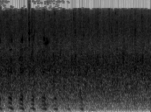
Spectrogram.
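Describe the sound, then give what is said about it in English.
Applause for a young intern, a steady wash of many hands clapping at moderate loudness, even and unbroken throughout. “give Dom the intern a very, very big round of applause”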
